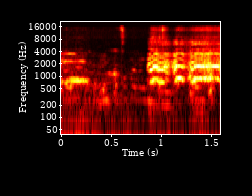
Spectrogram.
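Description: Chickens clucking and calling up close, a rooster-like crow rising in the second half, loud and busy.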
